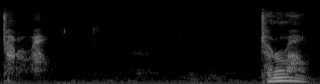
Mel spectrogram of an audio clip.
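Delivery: soft, hushed call; God still whispering to the hopeless. Acted. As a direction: whisper the plea to come back. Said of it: "he's still whispering to you".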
